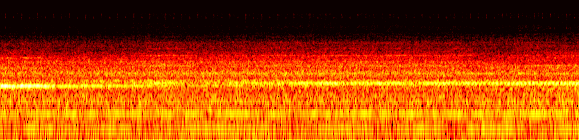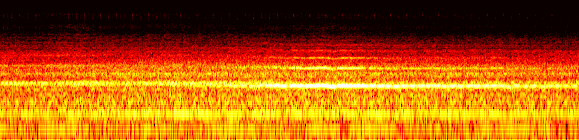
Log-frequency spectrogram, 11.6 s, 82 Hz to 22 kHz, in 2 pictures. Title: BMW E46 WITH FUNNY ENGINE NOISE ...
